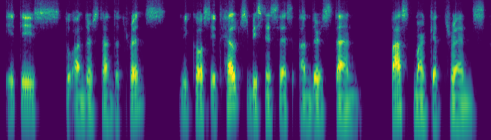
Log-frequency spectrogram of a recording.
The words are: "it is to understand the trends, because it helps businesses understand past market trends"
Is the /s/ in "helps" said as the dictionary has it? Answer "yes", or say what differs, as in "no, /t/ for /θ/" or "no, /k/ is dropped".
yes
